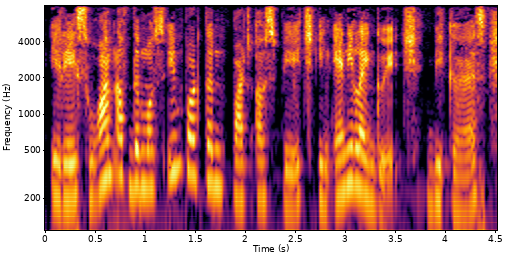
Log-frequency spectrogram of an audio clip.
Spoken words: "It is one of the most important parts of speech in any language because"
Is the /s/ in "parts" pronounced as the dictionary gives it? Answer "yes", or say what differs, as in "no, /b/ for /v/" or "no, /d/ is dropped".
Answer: no, /s/ is dropped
